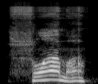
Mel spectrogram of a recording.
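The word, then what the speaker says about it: ܫܠܡܐ: But when I learned how to pronounce it, I was like, okay, just think of llama and then say shlama.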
